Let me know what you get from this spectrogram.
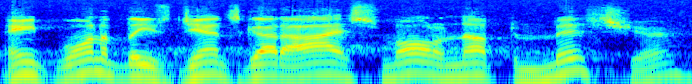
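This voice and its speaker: An actor playing an unruffled, polite young mountain sharpshooter with a quiet American backwoods drawl on 1950s radio. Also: male voice, on the high side, expressive, moderate pace, close to an everyday voice. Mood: cool, polite. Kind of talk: 1950s western radio acting. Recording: dull, faintly noisy old radio recording.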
